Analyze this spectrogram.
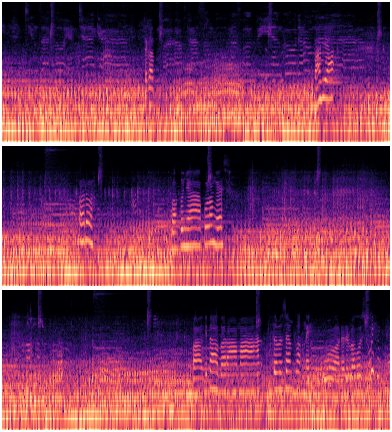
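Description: A motorcycle engine idles with a steady low rumble nearby.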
